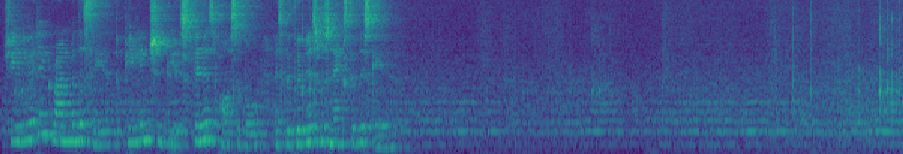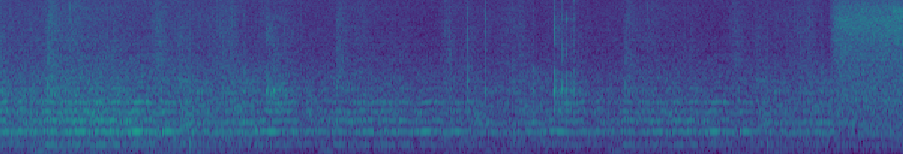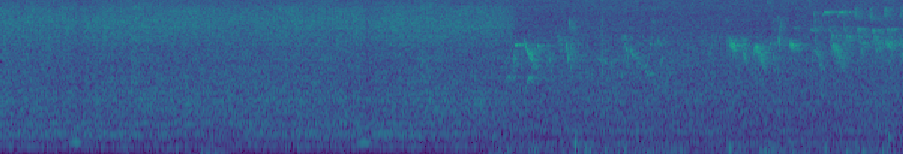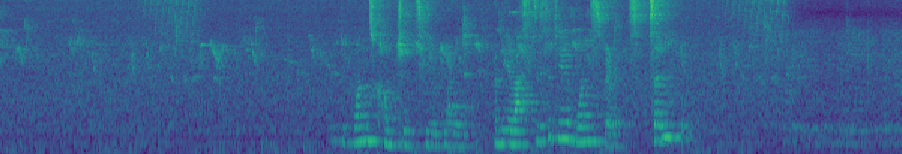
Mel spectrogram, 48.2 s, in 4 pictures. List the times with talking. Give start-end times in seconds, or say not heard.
0.1-5.4, 40.5-45.3.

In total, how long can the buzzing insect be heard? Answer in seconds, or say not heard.
48 s.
